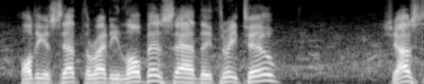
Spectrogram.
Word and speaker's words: Lobus: Spells it L u L O B U S and it's pronounced Lobus.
